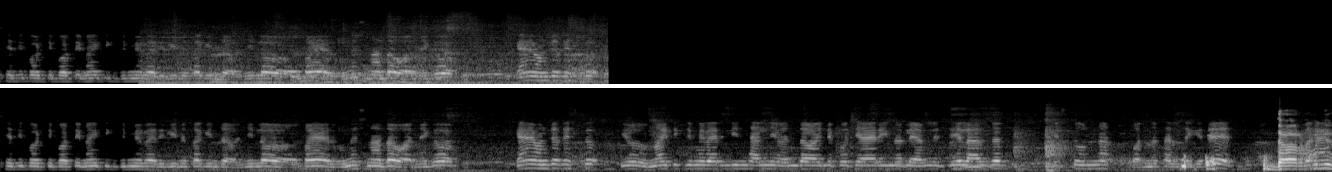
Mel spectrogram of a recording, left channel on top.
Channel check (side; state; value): left; drops out; at 6.1 s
